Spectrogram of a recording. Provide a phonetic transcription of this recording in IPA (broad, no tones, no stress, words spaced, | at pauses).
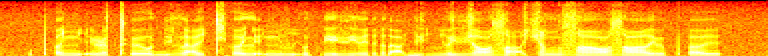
pʼɐɲḭɭə tʼʏʊ̯bʲə la̰ɪ̯cʰəlʲa̰ɲ vḭʊ̯pʲɐvʲɔɪ̯ ra̰bʲu ʎʏvʲœʊ̯ zˤa̰çəɲ zˤaʊ̯zˤəɪ̯ jʏpʼɐɪ̯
